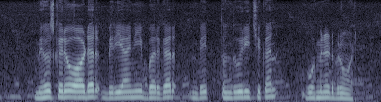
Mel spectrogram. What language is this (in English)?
Kashmiri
